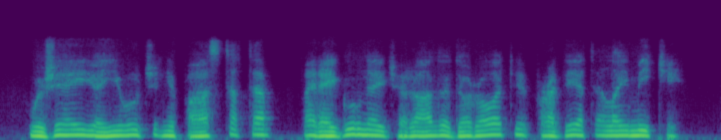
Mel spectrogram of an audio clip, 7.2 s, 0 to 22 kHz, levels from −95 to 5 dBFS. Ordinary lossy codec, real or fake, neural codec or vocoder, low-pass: Opus, 32 kbps; fake; codec, 16 kHz, 0.5 kbps, X-Codec, WavLM features, trained on Multilingual LibriSpeech; 7.2 kHz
